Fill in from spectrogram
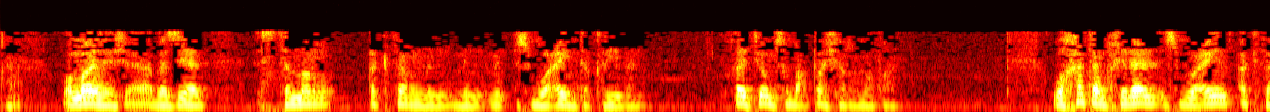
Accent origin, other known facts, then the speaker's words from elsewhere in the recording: Alexandria, Alexandria Governorate, Egypt; قد يكون مشهور عندنا في الإسكندرية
